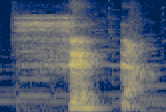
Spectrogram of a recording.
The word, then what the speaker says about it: zeta: In Colombia, in my country, and many places in South America, people say zeta. So it is like pronounced C, but they add a T and they add another A to say zeta.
